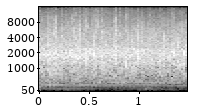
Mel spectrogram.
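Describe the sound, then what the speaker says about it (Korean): A congregation in a Korean church worship service with a children's department claps together in steady, dense applause, loud and close, with no talking over it. "우리 박수 한번 할까요?"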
